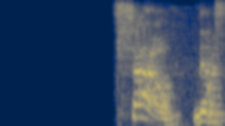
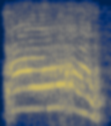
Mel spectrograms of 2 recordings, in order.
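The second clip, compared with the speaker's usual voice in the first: surprised yelp; 3 dB louder than usual. Real, not acted. Sudden high exclamation.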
